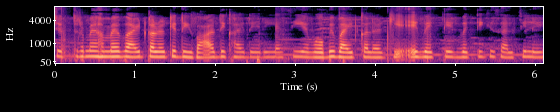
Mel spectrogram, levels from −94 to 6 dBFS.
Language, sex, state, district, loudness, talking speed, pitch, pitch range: Hindi, female, Maharashtra, Dhule, -18 LUFS, 275 wpm, 235 Hz, 225-250 Hz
